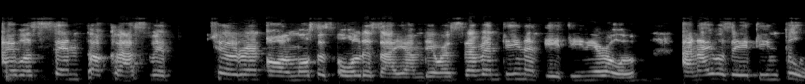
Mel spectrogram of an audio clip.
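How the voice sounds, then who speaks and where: With an unremarkable speaking voice, a woman talks at a moderate pace, her pitch fairly high and her intonation fairly even. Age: 60s. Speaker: retired nurse and nurse educator. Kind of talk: interview. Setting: radio studio.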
